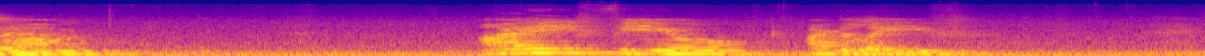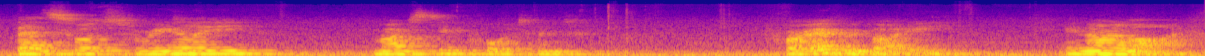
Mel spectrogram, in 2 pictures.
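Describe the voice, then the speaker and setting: A woman's voice: mid-range voice, fairly even intonation, very slow, pauses often, dull audio. A middle-aged woman from the Netherlands gives a motivational business presentation to a live audience. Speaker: business speaker. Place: roomy live event venue. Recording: echoey, distant, noisy room recording.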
